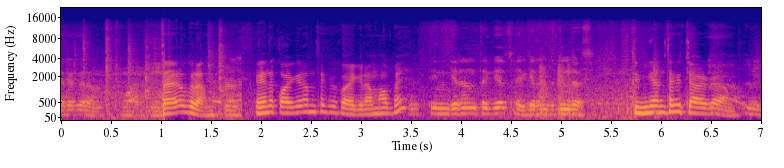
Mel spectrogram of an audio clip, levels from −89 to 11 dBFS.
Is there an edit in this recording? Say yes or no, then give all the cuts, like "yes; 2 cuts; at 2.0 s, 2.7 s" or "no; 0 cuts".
yes; 1 cut; at 1.8 s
